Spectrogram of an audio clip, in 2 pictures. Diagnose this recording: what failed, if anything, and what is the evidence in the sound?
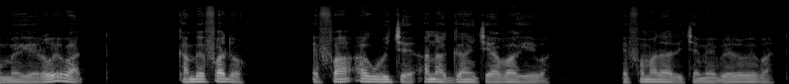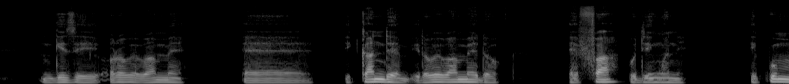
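Four single sharp clicks land in the speech at 2.41, 3.40, 9.24 and 10.89 s, each a thin vertical line in the spectrum. The likely cause is dropped samples at the driver or buffer stage: a fraction of a millisecond goes missing, so the waveform jumps straight to a later value.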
